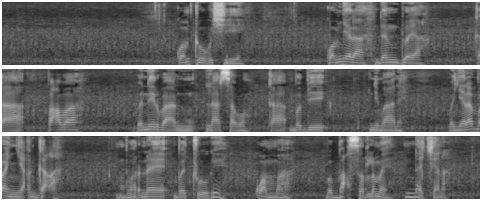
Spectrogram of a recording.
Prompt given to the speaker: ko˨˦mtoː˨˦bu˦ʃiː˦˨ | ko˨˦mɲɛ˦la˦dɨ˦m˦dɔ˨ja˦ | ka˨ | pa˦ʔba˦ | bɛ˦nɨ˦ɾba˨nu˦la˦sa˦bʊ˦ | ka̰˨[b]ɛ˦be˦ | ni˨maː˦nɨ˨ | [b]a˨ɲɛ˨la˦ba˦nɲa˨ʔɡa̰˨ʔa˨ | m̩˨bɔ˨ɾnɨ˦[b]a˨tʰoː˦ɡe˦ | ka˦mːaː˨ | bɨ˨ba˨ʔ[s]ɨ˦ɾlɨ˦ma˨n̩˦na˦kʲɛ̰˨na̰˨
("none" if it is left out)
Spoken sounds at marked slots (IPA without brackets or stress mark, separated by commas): b, b, b, s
